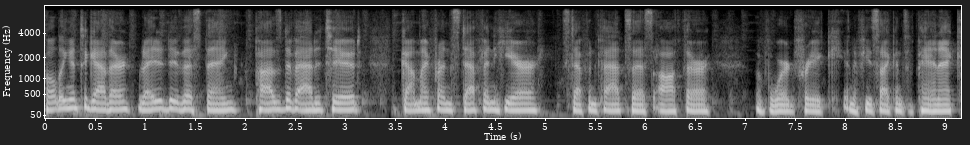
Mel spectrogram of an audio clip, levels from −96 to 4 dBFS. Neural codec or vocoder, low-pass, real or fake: none; 7.2 kHz; real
